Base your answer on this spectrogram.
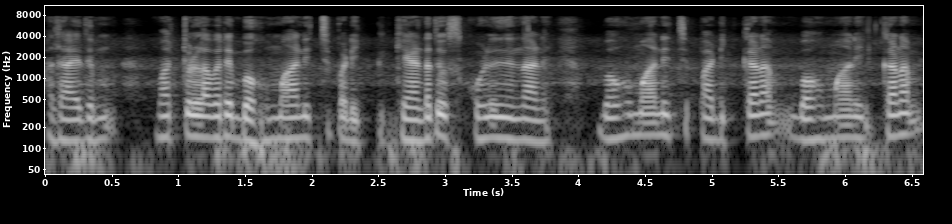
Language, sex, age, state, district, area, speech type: Malayalam, male, 18-30, Kerala, Kozhikode, rural, spontaneous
